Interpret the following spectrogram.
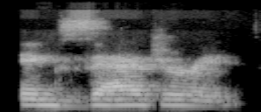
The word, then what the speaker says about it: exaggerate: not generate okay but the ex is sounded out as egg exaggerate number six recommendation recommendation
